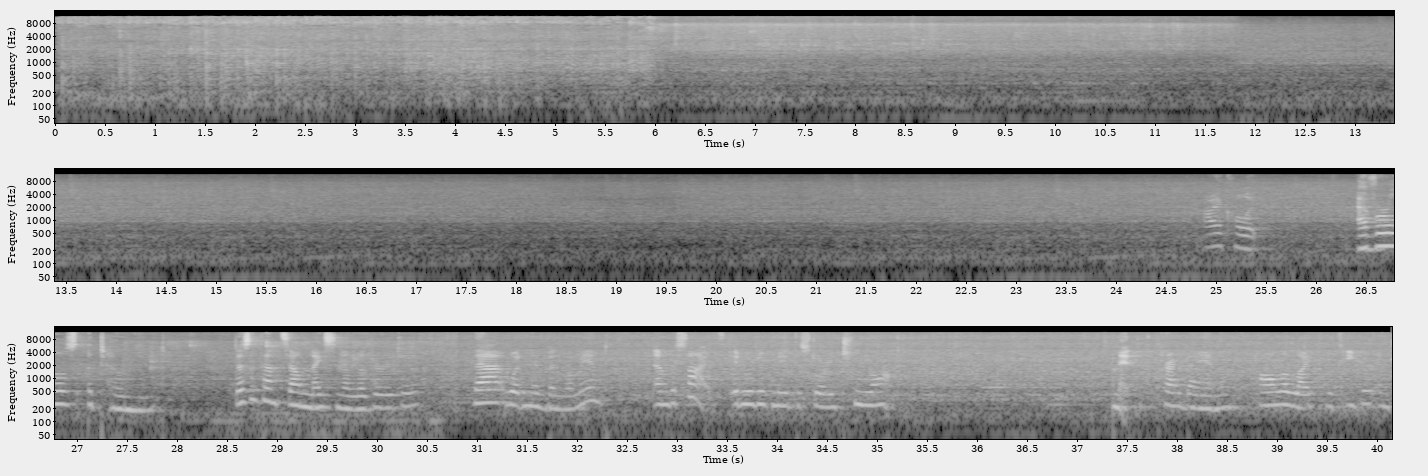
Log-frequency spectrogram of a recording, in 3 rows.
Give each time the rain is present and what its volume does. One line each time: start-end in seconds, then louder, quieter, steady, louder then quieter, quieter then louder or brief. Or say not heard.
0.0-40.1 quieter then louder.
